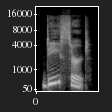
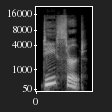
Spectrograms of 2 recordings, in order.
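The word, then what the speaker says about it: desert: Decert, noun, versus decert, verb.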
